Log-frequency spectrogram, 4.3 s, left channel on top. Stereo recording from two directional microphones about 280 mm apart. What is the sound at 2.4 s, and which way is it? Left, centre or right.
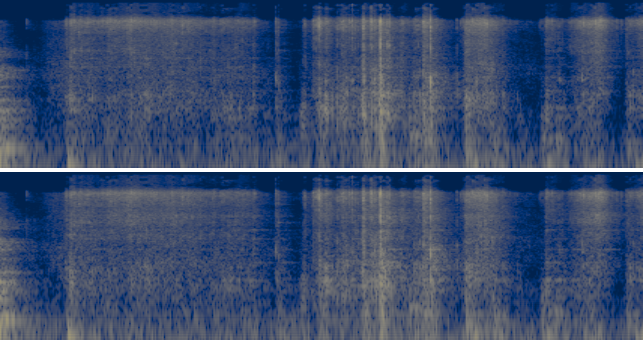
Typewriter, centre.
